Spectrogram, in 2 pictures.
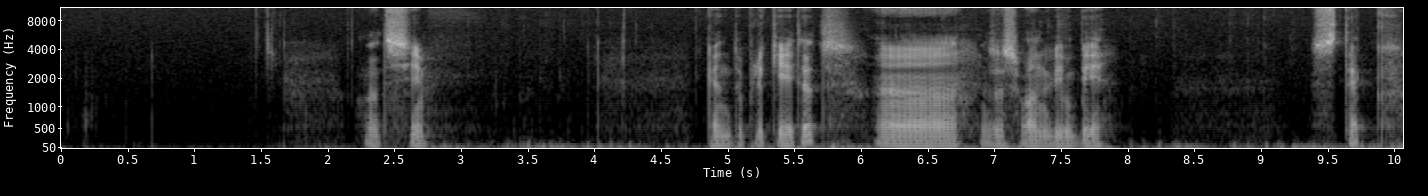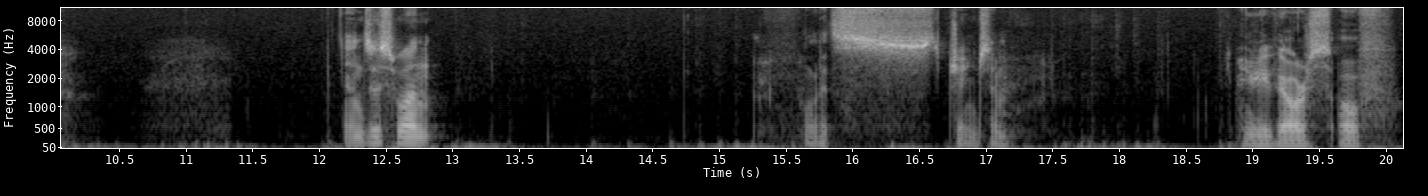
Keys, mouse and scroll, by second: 2.5 click, 2.8 ctrl+a, 3.3 ctrl+p, 3.6 ctrl+/, 3.9 ctrl+n, 4.0 ctrl+n, 4.5 ctrl+y, 4.8 Return, 5.1 ctrl+p, 5.7 Return, 5.9 ctrl+p, 6.3 ctrl+n, 6.4 ctrl+e, 6.8 alt+b, 7.4 alt+f, 8.0 -, 8.7 BackSpace, 9.0 t, 9.4 k, 9.8 ctrl+s, 9.9 ctrl+p, 11.1 alt+b, 12.2 ctrl+n, 12.8 ctrl+a, 13.1 ctrl+alt+k, 14.8 ctrl+f, 15.1 ctrl+alt+t, 16.2 ctrl+b, 17.0 (, 18.0 space, 18.7 BackSpace, 18.8 e, 18.8 space.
